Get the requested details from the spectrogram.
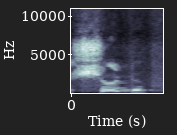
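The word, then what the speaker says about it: should: इसको मैं बताता हूं आप सारे वर्ड में एल साइलेंट होता है इसको बोलेंगे शुड इसको बोलेंगे वक टॉक हाफ काम तो देखा आपने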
